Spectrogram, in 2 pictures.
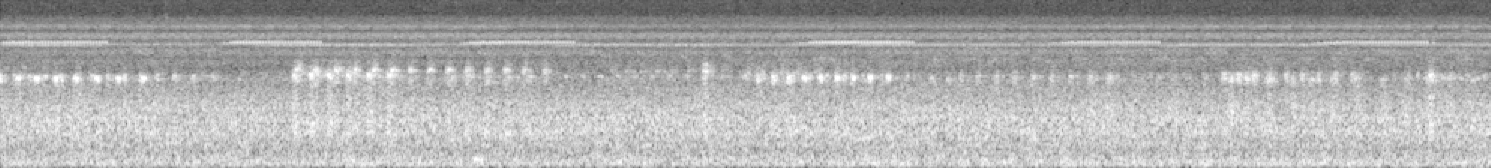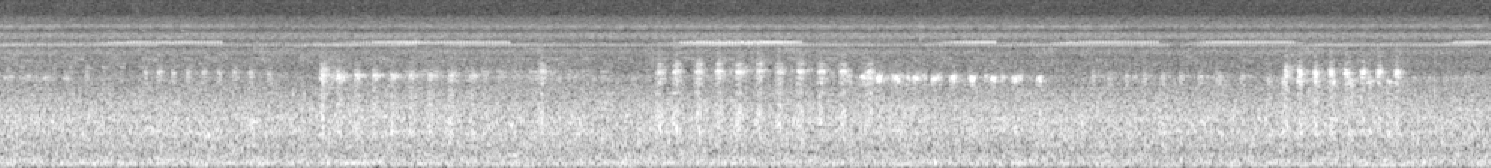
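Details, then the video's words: Several frogs chorus in farm fields during a fishing outing, giving short trains of fast pulsed notes every few seconds, overlapping at times, with a constant thin high drone behind them. "Pikinggan mo Ang MGA huni Ng MGA Palaka SA bukid| Relaxing Frog Singing"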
